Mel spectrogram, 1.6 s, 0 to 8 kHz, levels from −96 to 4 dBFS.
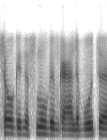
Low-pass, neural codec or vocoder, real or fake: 7.2 kHz; codec, 24 kHz, 0.9 kbps, WavTokenizer, large speech release; fake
